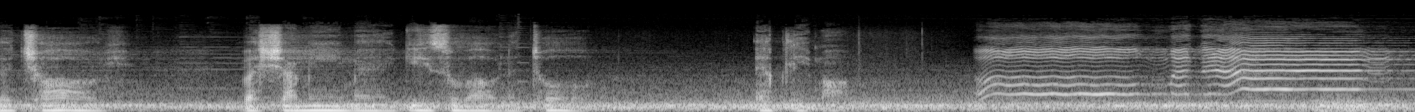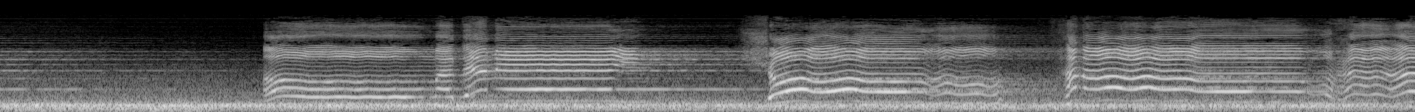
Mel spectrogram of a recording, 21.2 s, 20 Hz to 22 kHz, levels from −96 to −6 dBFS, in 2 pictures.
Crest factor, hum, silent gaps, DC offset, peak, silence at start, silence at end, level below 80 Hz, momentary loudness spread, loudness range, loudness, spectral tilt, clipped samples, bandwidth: 18 dB; none; none; under 0.1%; -4 dBFS; 0 s; 0 s; -32 dBFS; 9 LU; 4 LU; -22 LUFS; -5 dB/octave; under 0.1%; 10.5 kHz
